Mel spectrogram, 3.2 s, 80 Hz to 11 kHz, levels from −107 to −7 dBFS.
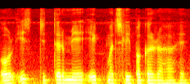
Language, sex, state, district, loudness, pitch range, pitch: Hindi, male, Arunachal Pradesh, Longding, -16 LUFS, 120-125 Hz, 120 Hz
